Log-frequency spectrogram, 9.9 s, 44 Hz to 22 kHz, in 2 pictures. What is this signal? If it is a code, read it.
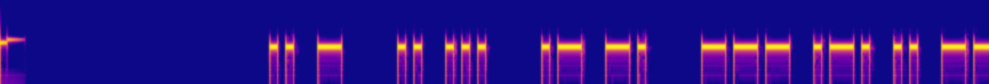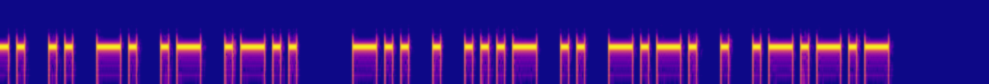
Morse code, heard as a keyed tone, about 30 wpm, 700 Hz. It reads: IT IS AN ORIGINAL DEVICE.
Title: Sentences from Top 1500 Words 30wpm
